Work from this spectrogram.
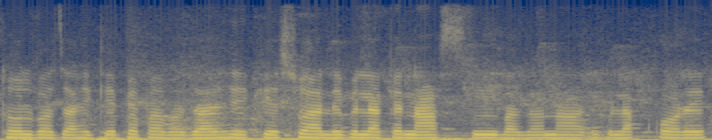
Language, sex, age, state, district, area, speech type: Assamese, female, 60+, Assam, Udalguri, rural, spontaneous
